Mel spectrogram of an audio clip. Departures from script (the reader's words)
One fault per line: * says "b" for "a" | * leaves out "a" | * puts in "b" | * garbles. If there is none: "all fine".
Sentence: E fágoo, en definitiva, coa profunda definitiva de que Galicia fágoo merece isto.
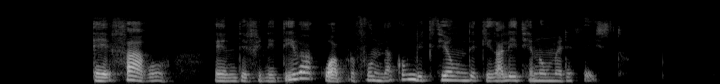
* says "convicción" for "definitiva"
* says "non" for "fágoo"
